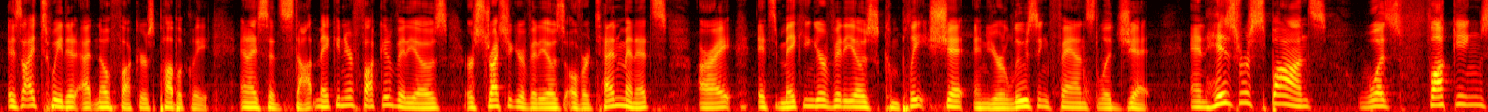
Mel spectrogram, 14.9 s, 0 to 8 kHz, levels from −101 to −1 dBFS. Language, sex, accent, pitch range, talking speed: English, male, American, 130-190 Hz, 155 wpm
